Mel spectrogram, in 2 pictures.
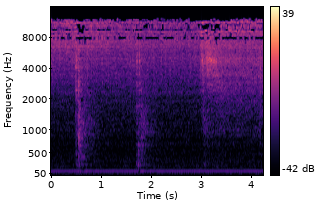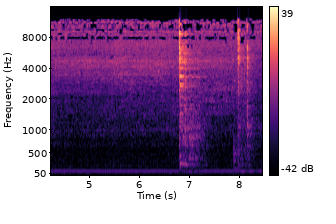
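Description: Chicken pieces drop one by one into hot spiced oil for chicken dopiyaza, each landing with a sharp sizzle burst over a faint background hum, the loudest splatters coming near the end.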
